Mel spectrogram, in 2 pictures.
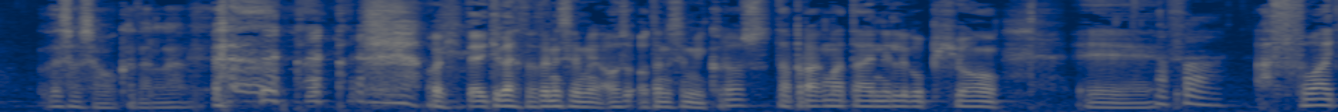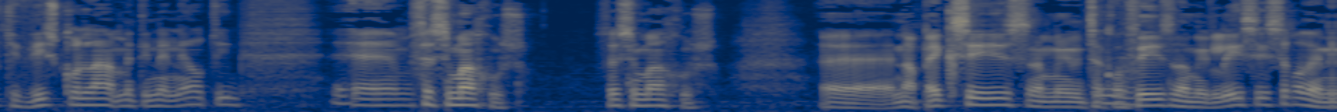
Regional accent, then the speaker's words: Patras, Western Greece, Greece; Είχε στην Πάτρα σινεμά, απλώς εμάς δεν μας πηγαίνανε, ξέρετε.

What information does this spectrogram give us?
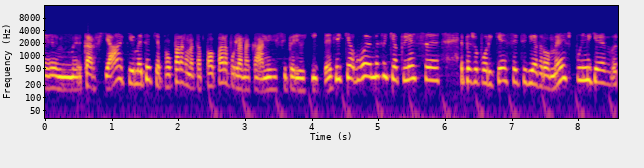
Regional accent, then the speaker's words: Athens, Attica, Greece; μένω στην Μεσσηνία και πολλά χρόνια τώρα. Με φιλοξενεί εδώ πολλά χρόνια, έχω κάνει την οικογένειά μου και κατάγομαι από την Αθήνα.

